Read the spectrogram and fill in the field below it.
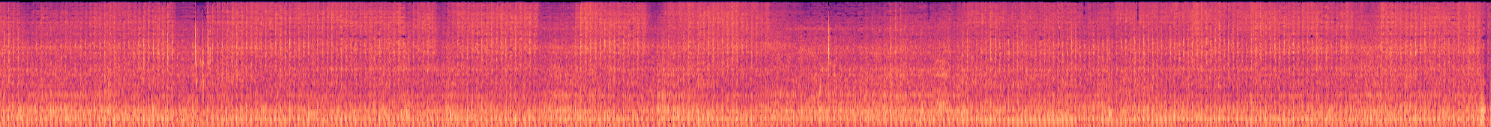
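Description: A small mini bike engine on studded tires revs close by on a snowy, icy trail, a buzzing mower-like drone that rises and falls with throttle blips, with a brief voice early on.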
